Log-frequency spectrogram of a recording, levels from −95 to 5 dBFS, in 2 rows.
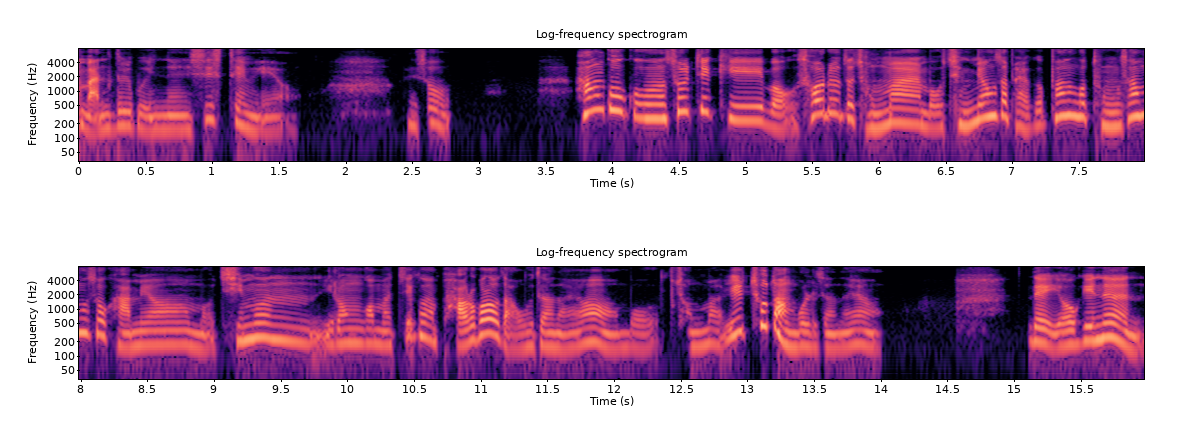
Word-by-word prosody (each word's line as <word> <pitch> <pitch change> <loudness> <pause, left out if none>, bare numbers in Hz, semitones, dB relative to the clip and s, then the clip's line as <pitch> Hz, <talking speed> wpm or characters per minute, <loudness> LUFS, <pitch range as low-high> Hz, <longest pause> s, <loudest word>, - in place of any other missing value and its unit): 만들고 170 0 -1
있는 150 +1 -5
시스템이에요. 165 - -6 0.9
그래서 195 +2 -8 0.9
한국은 345 -9 +3
솔직히 270 -9 +1
뭐 165 -4 -2
서류도 310 -1 +1
정말 200 +4 +1
뭐 165 -2 -6
증명서 255 - +2
발급하는 195 - 0
거 285 - +3
동사무소 280 - 0
가면 175 - -4
뭐 145 -2 -7
지문 220 -3 0
이런 190 +1 -4
것만 180 -2 -5
찍으면 255 -3 -4
바로바로 290 - +5
나오잖아요. 160 - -4
뭐 150 -1 -13
정말 165 +3 -7
1 310 +5 +4
초도 440 +2 +6
안 165 - +4
걸리잖아요. 160 +1 -6 1.1
근데 195 -6 +4
여기는 220 - +3
190 Hz, 285 characters per minute, -22 LUFS, 165-260 Hz, 1.1 s, 초도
